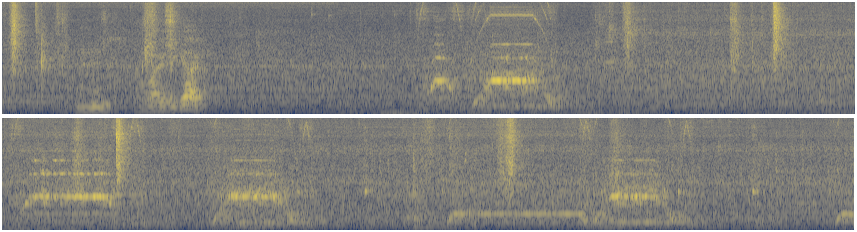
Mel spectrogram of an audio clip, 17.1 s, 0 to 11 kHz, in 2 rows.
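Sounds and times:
low steady hum: 2.2s - 16.1s
lathe motor whines: 3.1s - 16.2s
sharp clicks: 3.4s - 8.8s.

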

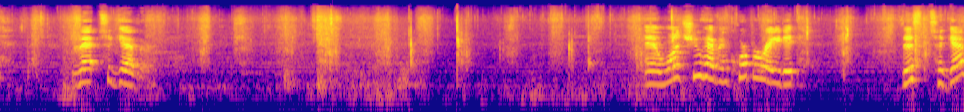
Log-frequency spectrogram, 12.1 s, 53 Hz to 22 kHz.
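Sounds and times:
spoon squishing raw meat mix: 5.2s - 12.0s.

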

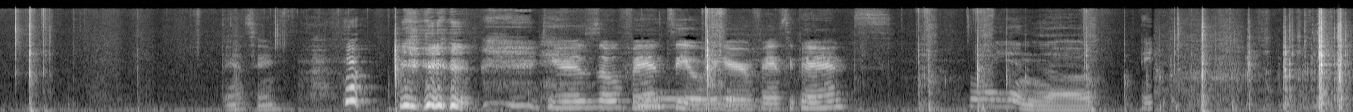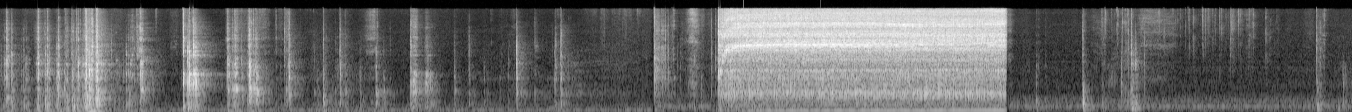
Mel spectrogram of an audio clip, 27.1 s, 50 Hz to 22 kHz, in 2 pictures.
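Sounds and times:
food chopper motor whirring: 20.7s - 23.6s.

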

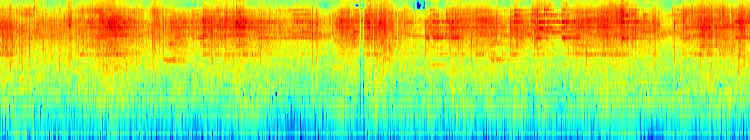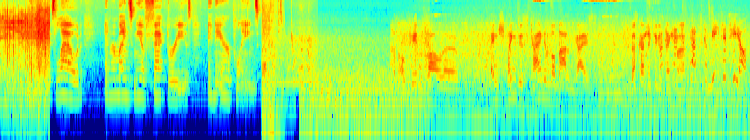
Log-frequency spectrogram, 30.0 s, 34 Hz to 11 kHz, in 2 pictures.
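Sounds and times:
dense industrial noise din: 0.0s - 16.0s, 20.2s - 30.0s
crackle: 0.0s - 16.1s, 20.2s - 28.2s.

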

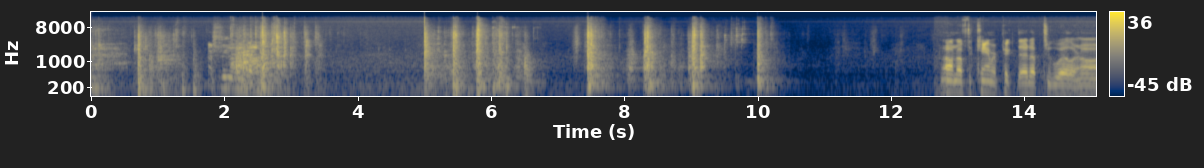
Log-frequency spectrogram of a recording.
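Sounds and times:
metal parts knocking on concrete: 7.4s - 10.4s.

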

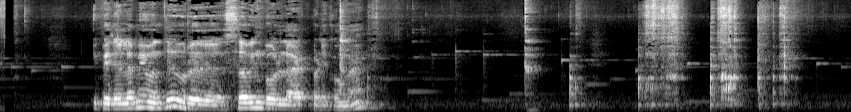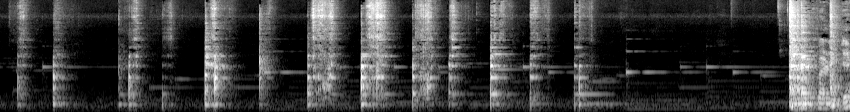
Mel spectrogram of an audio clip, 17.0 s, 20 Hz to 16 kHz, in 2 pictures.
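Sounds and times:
spatula scraping a metal pan: 5.7s - 8.1s, 8.7s - 14.6s.

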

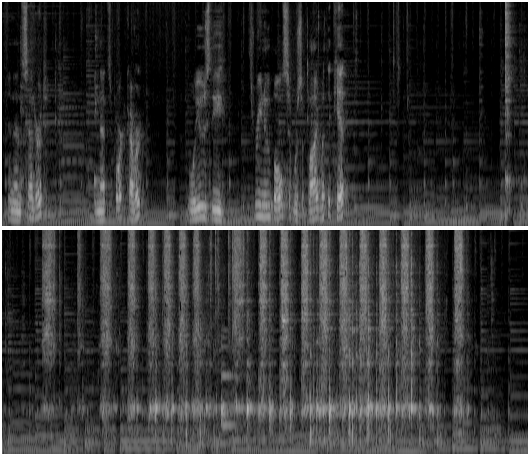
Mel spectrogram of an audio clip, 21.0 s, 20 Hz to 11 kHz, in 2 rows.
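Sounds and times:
metal cover ringing: 10.0s - 10.3s, 12.0s - 20.0s
ratchet strokes: 11.3s - 20.0s.

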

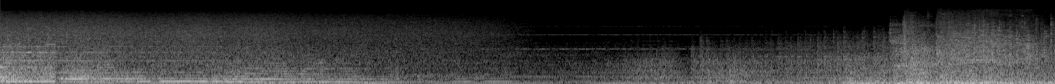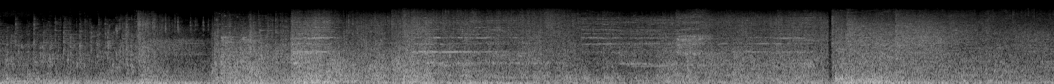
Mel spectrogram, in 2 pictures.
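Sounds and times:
chain and gear mechanism grinding: 6.8s - 18.2s.

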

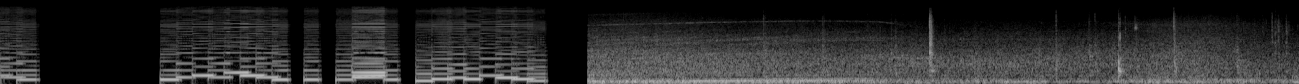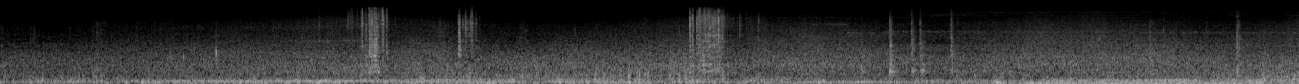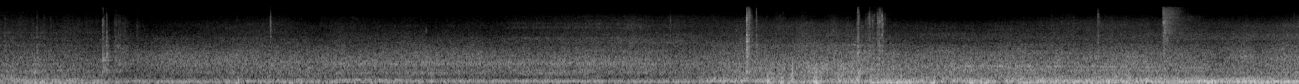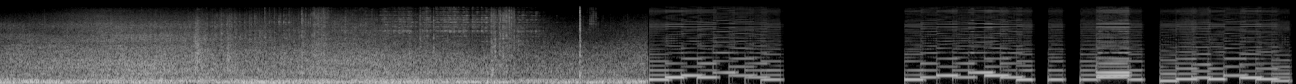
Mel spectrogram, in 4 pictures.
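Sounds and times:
truck engines running: 4.3s - 45.5s
highway traffic passing: 5.9s - 45.5s.

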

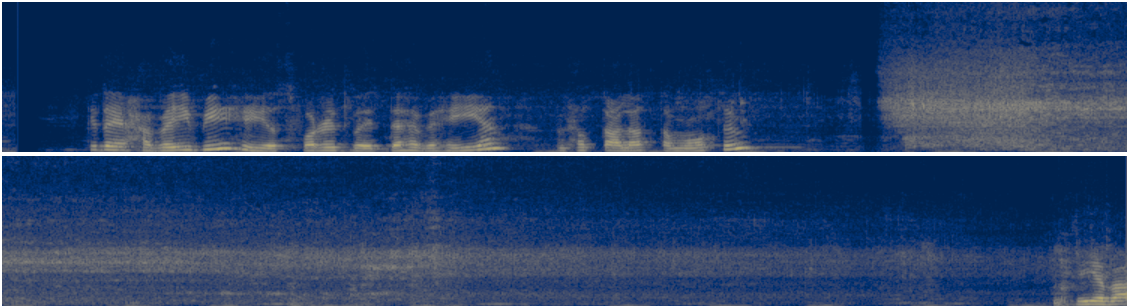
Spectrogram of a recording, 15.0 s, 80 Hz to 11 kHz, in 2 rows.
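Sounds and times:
oil sizzling loudly: 5.8s - 15.0s.

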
